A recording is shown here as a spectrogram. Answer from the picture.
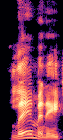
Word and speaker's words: laminate: Laminate is a verb with a long a sound. Laminate. But what if it's not a verb? Laminate. We make the short it sound.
